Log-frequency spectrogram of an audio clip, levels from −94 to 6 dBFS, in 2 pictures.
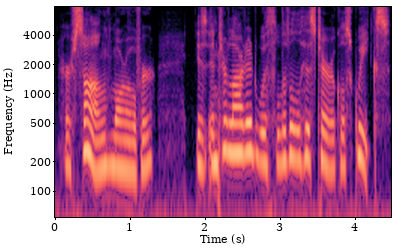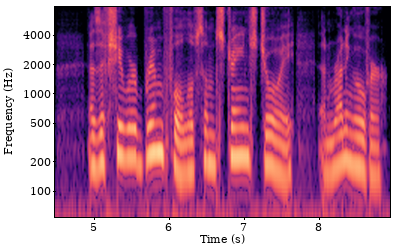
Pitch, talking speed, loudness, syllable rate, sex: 195 Hz, 145 wpm, -16 LUFS, 4.7 syllables/s, female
